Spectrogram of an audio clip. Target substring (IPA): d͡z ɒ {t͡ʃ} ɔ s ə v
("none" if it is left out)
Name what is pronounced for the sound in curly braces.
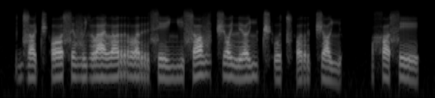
t͡ʃʼ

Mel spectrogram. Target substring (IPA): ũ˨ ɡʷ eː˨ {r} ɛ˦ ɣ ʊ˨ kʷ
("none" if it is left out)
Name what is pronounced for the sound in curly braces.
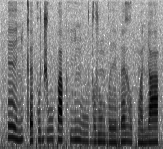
r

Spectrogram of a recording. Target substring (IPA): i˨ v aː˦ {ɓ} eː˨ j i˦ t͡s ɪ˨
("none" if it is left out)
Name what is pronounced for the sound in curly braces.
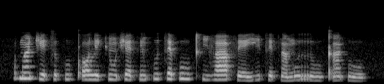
f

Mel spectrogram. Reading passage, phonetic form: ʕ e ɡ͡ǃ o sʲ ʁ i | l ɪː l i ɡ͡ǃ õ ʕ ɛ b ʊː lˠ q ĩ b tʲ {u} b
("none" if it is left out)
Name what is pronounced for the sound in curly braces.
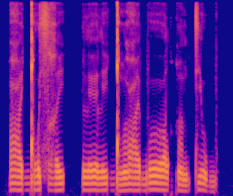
u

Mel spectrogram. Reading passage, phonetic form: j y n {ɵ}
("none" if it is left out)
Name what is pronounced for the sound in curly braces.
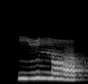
ɔ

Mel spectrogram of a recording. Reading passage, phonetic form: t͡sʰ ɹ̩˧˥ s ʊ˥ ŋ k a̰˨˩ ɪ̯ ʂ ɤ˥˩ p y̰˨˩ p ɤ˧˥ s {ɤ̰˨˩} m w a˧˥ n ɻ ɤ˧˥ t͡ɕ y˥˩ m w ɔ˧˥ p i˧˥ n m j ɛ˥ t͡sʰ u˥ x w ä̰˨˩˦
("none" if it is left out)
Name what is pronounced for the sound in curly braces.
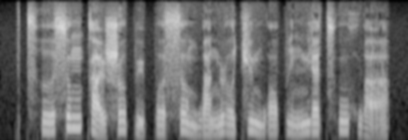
ɤ˥˩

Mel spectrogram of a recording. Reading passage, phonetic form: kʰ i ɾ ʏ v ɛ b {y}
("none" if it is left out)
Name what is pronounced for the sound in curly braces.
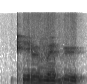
y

